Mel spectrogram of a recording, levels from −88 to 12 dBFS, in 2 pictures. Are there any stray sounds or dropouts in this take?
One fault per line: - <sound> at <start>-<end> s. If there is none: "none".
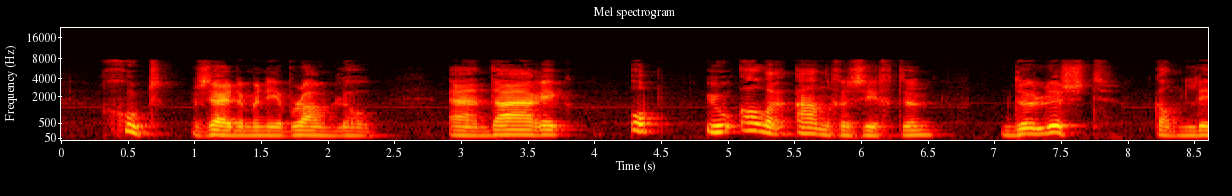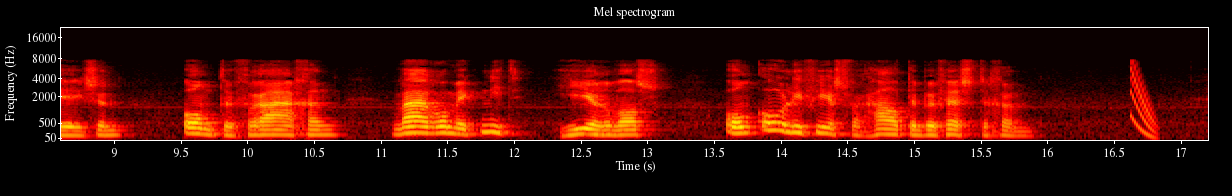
- chirp at 16.6-16.9 s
